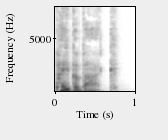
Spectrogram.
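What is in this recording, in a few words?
"paperback", British English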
